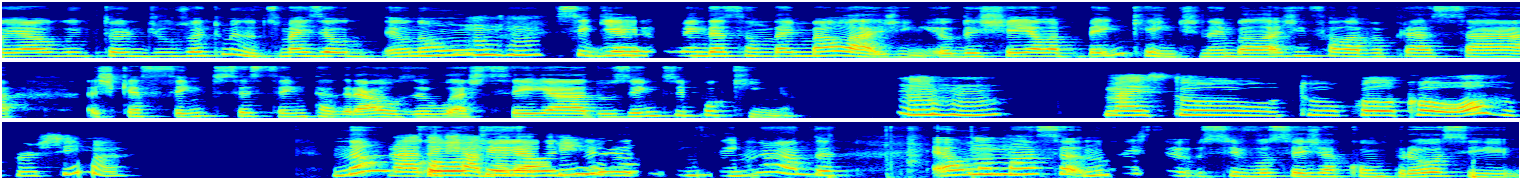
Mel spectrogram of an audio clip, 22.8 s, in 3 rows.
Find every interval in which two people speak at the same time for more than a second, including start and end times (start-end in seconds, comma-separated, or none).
17.1-18.4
